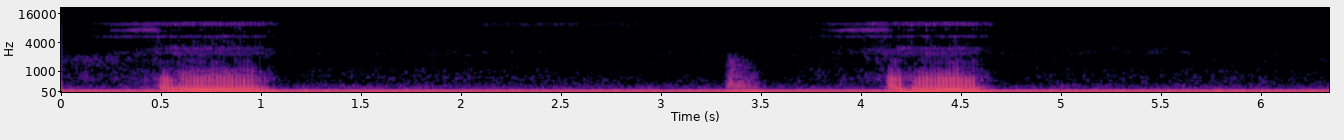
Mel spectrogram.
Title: snoring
